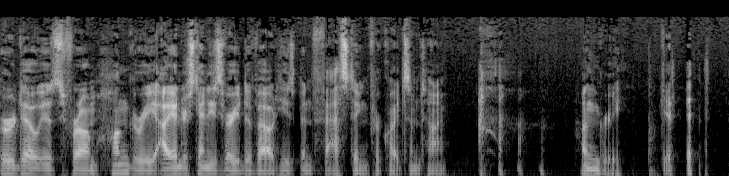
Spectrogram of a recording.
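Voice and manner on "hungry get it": words broken up by laughter. Making a pun, laughing while talking. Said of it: "Why are you laughing?".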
